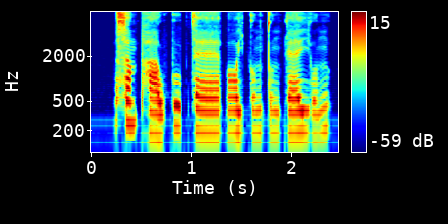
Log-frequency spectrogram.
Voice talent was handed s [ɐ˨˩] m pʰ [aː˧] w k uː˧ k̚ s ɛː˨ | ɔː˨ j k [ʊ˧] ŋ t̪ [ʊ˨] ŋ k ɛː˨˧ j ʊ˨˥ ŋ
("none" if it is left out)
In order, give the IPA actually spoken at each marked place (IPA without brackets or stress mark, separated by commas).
ɐ˥, aː˨˩, ʊ˨˧, ʊ˨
